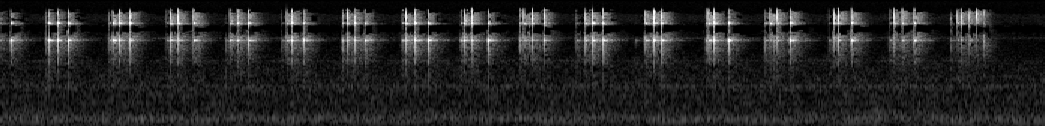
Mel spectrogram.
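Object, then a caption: Small glass dropper bottle with liquid. Long acrylic nails tap a small, liquid-filled amber glass serum bottle with a dropper cap, held in the hand, striking both the glass and the cap. The result is a quick, steady run of bright, sharp clicks with very short ring, over a faint low background hum.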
